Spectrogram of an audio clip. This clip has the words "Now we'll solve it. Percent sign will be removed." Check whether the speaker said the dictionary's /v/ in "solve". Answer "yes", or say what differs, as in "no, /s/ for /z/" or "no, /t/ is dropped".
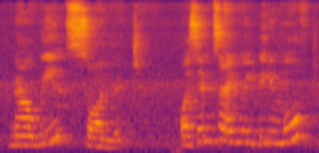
no, /v/ is dropped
